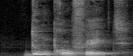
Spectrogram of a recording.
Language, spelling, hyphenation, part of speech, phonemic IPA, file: Dutch, doemprofeet, doem‧pro‧feet, noun, /ˈdum.proːˌfeːt/, Nl-doemprofeet.ogg
- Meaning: doomsayer, prophet of doom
